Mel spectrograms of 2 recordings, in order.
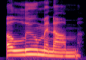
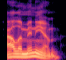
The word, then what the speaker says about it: aluminum: And aluminum, American English, stress on the second syllable, aluminum. In British English, aluminium, with an extra I and four syllables.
